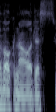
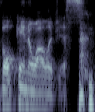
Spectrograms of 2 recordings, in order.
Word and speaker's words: volcanologists: Yeah, volcanologists. – Okay, good. – Not volcanoologists.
